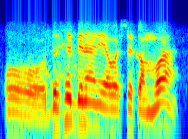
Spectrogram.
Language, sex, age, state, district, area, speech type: Sanskrit, male, 30-45, Karnataka, Vijayapura, urban, conversation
